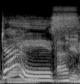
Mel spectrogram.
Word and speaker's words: Giudice: Okay, and sorry, we have to talk about Teresa Giudice, or however you want to pronounce her name. – Giudice. I say Giudice.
